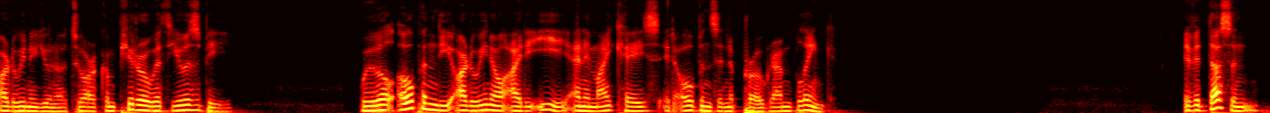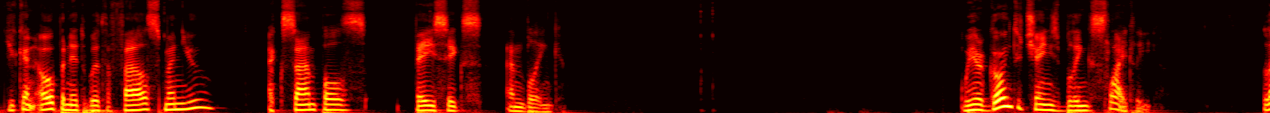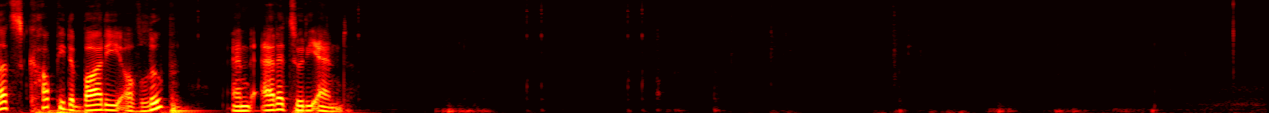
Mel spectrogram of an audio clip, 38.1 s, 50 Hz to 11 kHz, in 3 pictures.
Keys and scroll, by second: 30.0 ctrl+c, 33.1 Return, 34.7 Left, 34.9 Left, 35.9 ctrl+v.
